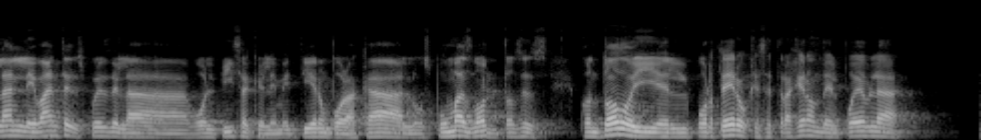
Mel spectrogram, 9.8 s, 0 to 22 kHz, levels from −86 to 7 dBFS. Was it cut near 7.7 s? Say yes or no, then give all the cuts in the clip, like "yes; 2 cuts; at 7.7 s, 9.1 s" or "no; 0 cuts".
no; 1 cut; at 4.9 s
